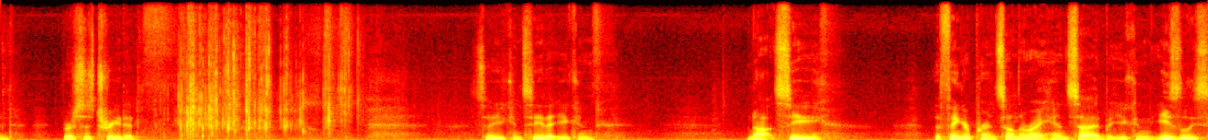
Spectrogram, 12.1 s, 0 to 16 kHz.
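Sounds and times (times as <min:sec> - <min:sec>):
steel sheet crinkling: 0:01.6 - 0:03.7.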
